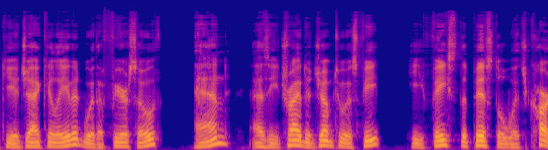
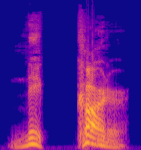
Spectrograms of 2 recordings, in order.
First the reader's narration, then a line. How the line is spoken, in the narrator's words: gasped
